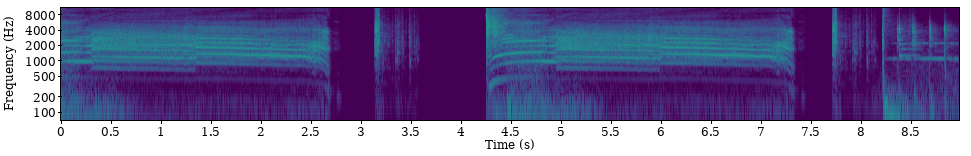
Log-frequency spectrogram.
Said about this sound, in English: As Ishimaru's sad screams invaded our skulls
